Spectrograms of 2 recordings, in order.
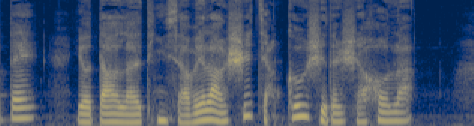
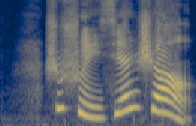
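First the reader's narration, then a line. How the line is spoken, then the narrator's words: Calling out. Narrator (Chinese): 阿果叫道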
